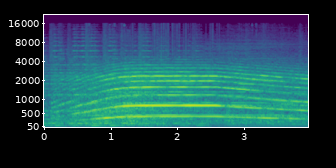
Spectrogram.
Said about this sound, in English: Air raid sirens becoming a familiar sound in Kyiv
